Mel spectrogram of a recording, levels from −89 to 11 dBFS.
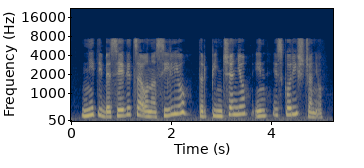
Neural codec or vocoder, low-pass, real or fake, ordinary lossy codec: none; 7.2 kHz; real; AAC, 48 kbps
